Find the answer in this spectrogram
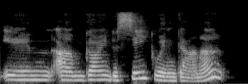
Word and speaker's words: Gwinganna: Well, I guess if any of our listeners are interested in um going to see Guingana, how do you spell it again, Kimmy?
